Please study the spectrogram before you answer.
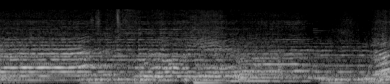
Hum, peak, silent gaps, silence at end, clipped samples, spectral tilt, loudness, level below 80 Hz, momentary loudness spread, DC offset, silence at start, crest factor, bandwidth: none; -8 dBFS; none; 0 s; under 0.1%; -6 dB/octave; -25 LUFS; -40 dBFS; 8 LU; under 0.1%; 0 s; 16 dB; 14 kHz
